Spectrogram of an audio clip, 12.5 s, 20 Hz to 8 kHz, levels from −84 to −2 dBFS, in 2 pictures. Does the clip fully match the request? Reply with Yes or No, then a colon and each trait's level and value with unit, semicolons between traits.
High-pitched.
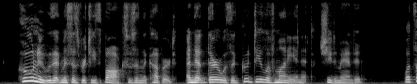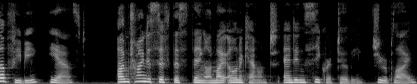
Yes: high, 200 Hz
